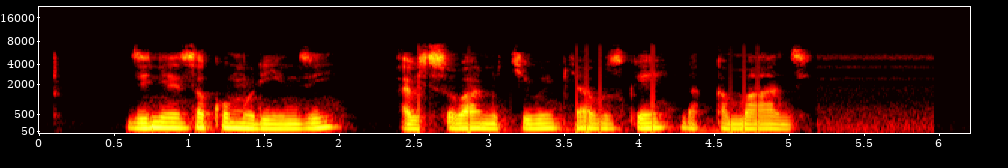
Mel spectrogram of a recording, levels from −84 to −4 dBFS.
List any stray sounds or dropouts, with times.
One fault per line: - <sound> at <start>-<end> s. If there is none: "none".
none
